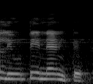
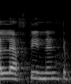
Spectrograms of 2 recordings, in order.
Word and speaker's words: lieutenant: Question number 6 देखें, name the ल्यूटिनेंट, या लेफ्टिनेंट पढ़ सकते हैं आप इसको।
